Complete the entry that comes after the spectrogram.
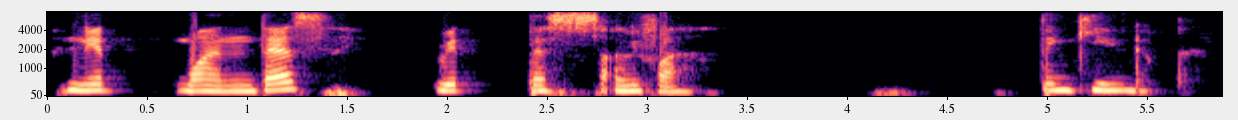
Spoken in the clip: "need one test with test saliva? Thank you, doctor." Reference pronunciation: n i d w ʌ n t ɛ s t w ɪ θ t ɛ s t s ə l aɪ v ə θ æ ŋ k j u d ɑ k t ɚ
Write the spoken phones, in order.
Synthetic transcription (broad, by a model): n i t w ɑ n t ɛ s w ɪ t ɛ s s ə l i f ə t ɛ ŋ k j u d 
